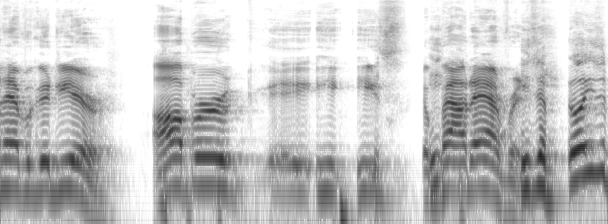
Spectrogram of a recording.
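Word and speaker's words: Åberg: The best golfer in the world, Scotty Scheffler with Russell Henley, with Auberg and Fitzpatrick, Matt Fitzpatrick against them.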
